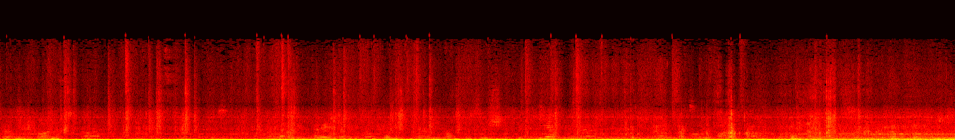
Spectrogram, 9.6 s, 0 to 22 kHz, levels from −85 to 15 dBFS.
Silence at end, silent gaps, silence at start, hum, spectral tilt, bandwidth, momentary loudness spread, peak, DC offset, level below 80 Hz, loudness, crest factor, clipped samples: 0 s; none; 0 s; none; -7 dB/octave; 5 kHz; 7 LU; -2 dBFS; under 0.1%; -10 dBFS; -15 LUFS; 8 dB; under 0.1%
